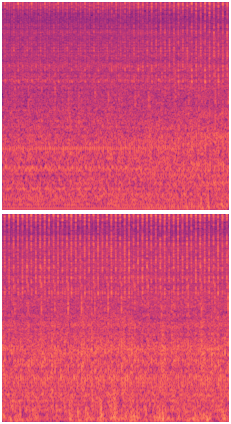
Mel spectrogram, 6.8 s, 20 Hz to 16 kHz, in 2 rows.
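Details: Audi 3.0 TDI diesel at idle with a sharp even tick about two and a half per second over it; cause not yet determined.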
